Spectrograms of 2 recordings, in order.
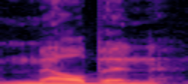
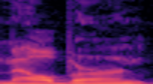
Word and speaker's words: Melbourne: I have a cousin that lives in Melbourne, and yes, that's how you say it, Australia. Melbourne, not Melbourne, but Melbourne. I say it that way because he lives there.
